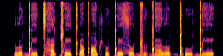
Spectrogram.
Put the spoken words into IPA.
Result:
l o ɡ͡ǃ e ǀʰ a ǁ e kʼ ø qʼ a t͡ʃʼ u ǃ e s o ɡ͡ǁ u ɡ͡ǃ a l o ǃʼ u ɡ͡ǃ e

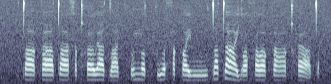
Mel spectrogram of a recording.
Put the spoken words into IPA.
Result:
tˤ əː e̯ q əː tˤ ɵː x ʌ qʰ uː j dˤ ə e̯ t͡sʼ o n ɔ t͡sʼ u ħ ə q o j uː d u tˤ j ʌ e̯ j ɔ ħ ɔ o̯ q ə ʕ ə qʰ ɵː tˤ

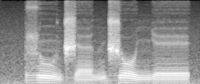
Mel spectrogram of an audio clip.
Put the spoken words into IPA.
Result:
ɮ ũ d͡ʒ ɛː n d͡ʒ o ɲ e

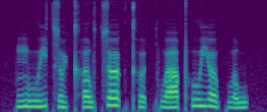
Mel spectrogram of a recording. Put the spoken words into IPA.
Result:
n̪ uː˨˥ j t͡s ɵ˨˩ ɥ kʰ ɐ˨ w t͡s œː˥ k̚ t̪ʰ ɵ˨˥ t̚ kʷ aː˨˥ pʰ uː˥ j œː˨ kʷ ɐ˧ w

